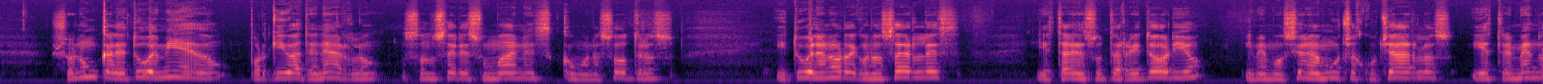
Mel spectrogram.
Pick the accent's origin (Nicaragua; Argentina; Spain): Argentina; Buenos Aires; Cuando era piba vivía en Buenos Aires y me daban miedo las villas.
